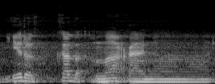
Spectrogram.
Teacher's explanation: Izhar dia punya arahan sebelum ni izhar pada irkab. Dia tidak masukkan ba kepada mim.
